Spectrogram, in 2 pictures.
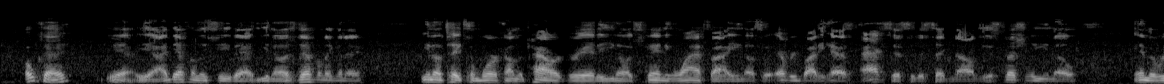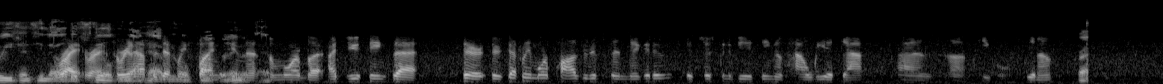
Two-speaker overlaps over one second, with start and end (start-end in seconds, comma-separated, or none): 12.2-14.4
